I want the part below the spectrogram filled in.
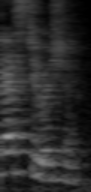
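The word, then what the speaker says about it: aestivation: Hibernation एस्टिवेशन। अब हबनेशन एस्टिवेशन को हम कैसे समझ सकते हैं? एस्टिवेशन। एसी एस्टिवेशन में एसी वर्ड आ रहा है। एस टी मतलब स्पेलिंग में नहीं बट प्रोनाउंसिएशन में एस्टिवेशन तो गर्मी एसी मतलब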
